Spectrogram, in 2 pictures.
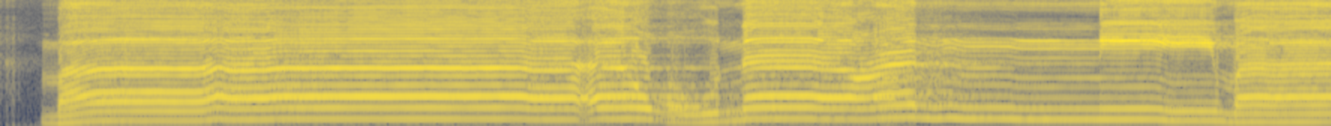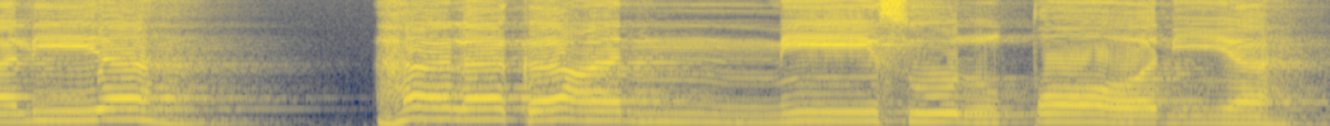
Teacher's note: kita berhenti sejenak pada ayat 28 tapi tahan nafas. Tahan nafasnya kira-kira 2 ketukan, langsung sambung berikutnya dengan ayat 29.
